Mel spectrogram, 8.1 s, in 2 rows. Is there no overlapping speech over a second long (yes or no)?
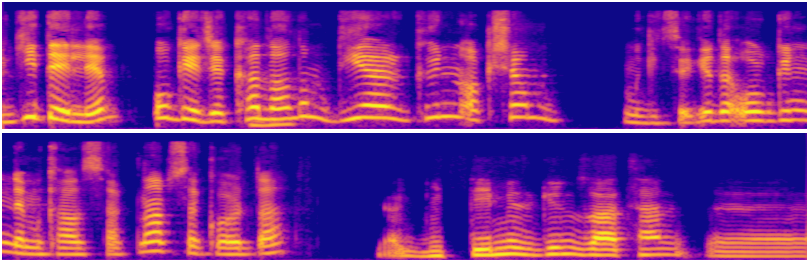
yes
